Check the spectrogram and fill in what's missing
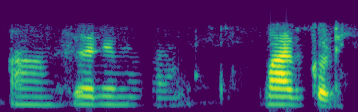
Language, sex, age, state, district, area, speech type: Kannada, female, 18-30, Karnataka, Chamarajanagar, rural, conversation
